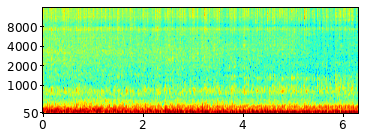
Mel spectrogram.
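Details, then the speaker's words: 1963 Chevrolet Nova SS convertible on very first startup after build: deep slightly lumpy burble holding steady idle, no knocks or miss; good fuel and oil pressure, no leaks, still running a bit rich. "That was just our initial turn it on, make sure we're not going to burn it up. Sounds good. Still gassy, but she's learning."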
